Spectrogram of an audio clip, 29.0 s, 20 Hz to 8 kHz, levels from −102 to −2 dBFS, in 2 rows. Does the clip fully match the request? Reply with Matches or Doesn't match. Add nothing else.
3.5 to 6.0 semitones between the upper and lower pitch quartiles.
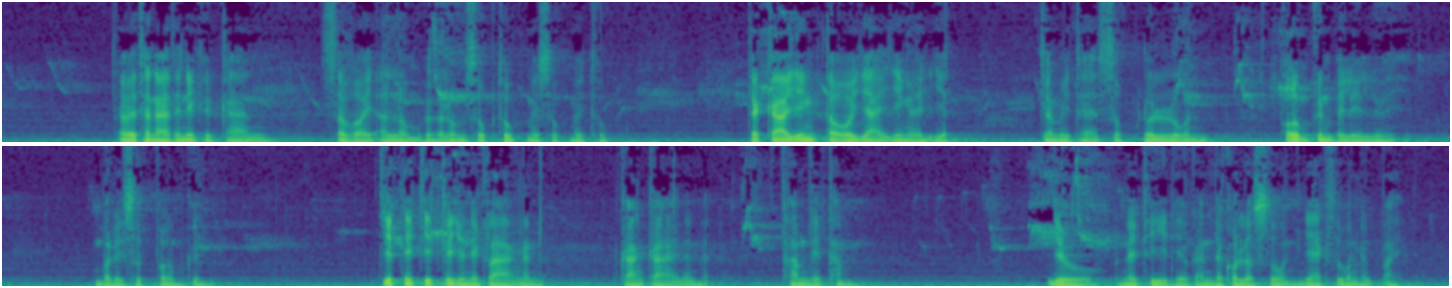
Doesn't match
